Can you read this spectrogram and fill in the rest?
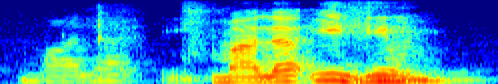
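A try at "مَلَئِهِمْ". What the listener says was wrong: ملائہم. یہ ہے جو ہے اس کو آپ نے بھاری کر کے ادا کرنا تھا, تو کیا ہوگا؟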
